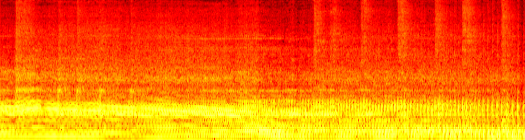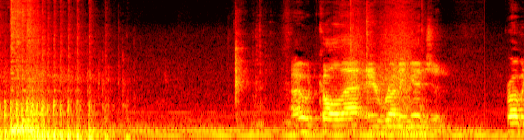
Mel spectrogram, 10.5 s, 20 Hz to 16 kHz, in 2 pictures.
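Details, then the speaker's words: Nissan 5hp two-stroke outboard on a jon boat, first start after carburetor cleaning: rough revving buzz rising and falling unevenly then dropping off; runs but needs tuning or warm-up; fuel line dirty and kinked, due for replacement. "need to tune it a little bit or at least just let it warm up."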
